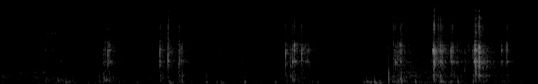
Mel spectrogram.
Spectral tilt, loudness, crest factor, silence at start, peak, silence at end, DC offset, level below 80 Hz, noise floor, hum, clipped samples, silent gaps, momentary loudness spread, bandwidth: -1.5 dB/octave; -46 LUFS; 32 dB; 0 s; -20 dBFS; 0.2 s; under 0.1%; -76 dBFS; -73 dBFS; none; under 0.1%; none; 21 LU; 16.5 kHz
